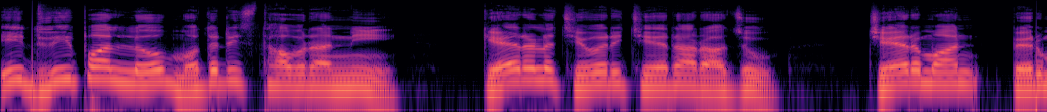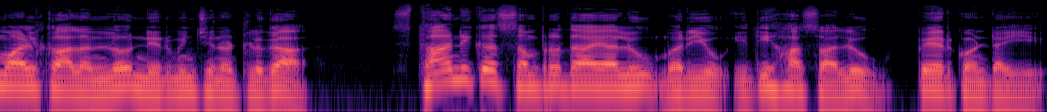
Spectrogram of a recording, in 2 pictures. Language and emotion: Telugu, neutral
